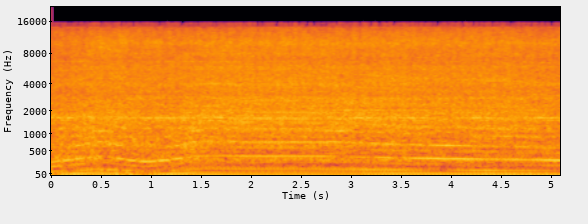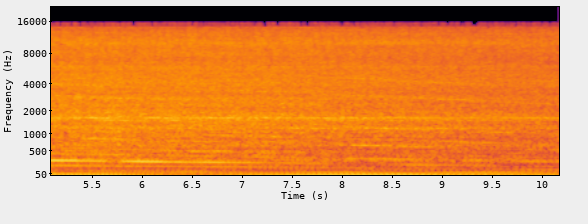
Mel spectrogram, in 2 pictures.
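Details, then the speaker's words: VW Tiguan turbo direct-injection petrol engine at idle after a new high-pressure fuel pump and an oil change (gasoline was found in the crankcase). Idle dips, then runs lumpy with regular stumbles. Quickly set P0301/P0302, with misfire counts on cylinders 2 and 1; it feels like a dead cylinder. "So it only counts at idle, even though it's shaking right now. Well, it did set a 301 and a 302 very quickly. Definitely feels like a dead cylinder."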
